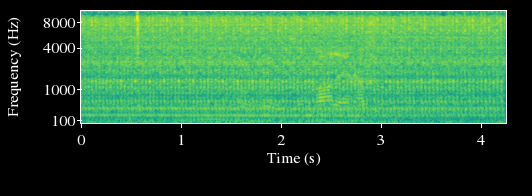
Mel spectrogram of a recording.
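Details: 2005 Toyota Fortuner diesel that had heavy white smoke on morning starts, after new injectors were fitted and registered: even idle with a steady hum, no knock or misfire, smoke gone.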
